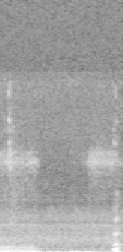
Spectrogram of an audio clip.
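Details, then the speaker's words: Quiet, low rumbling snore from a sleeping pet dog, out like a light in the owner's room, faint against soft room background; snoring. "his snore is so cute so yes you can hear it is it loud Marissa I'd be totally honest is it loud and is it going to be distracting through this whole video let me know"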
